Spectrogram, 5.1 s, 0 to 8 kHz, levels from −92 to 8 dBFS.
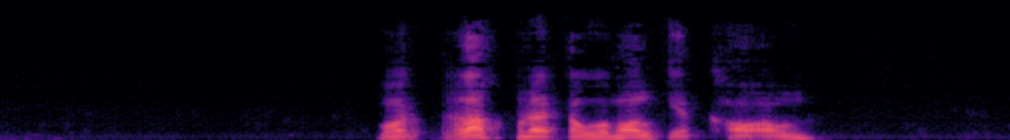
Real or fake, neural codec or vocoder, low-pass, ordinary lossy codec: fake; codec, 16 kHz, 1 kbps, FunCodec, trained on Chinese and English, 50 frames a second; 7.2 kHz; MP3, 32 kbps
